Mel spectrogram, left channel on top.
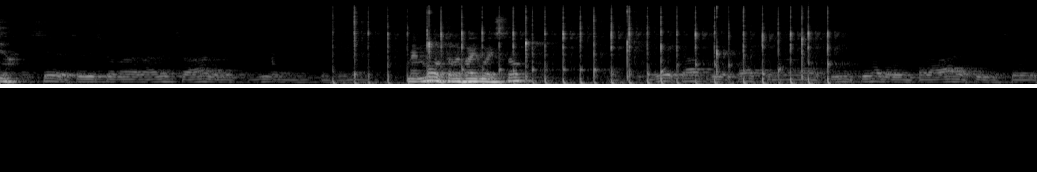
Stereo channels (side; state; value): right; silent; digital silence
